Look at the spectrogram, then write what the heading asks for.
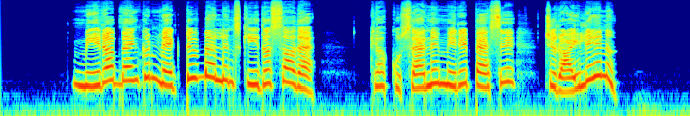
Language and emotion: Dogri, fearful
